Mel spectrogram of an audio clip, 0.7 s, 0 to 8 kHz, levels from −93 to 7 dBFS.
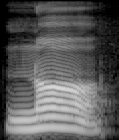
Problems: none marked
